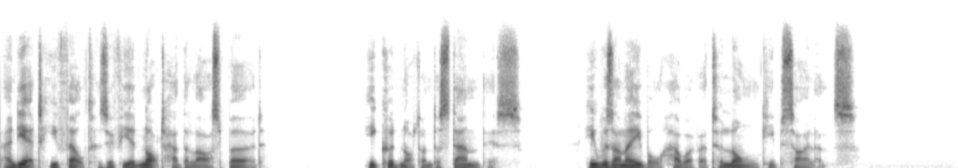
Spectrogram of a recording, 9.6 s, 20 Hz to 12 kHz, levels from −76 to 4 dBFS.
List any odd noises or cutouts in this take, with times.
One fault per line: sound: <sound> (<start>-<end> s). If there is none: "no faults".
no faults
